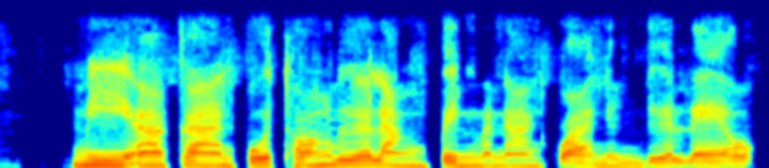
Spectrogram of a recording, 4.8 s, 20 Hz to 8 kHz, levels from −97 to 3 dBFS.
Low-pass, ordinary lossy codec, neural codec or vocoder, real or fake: 7.2 kHz; none; none; real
